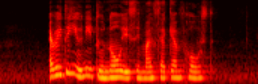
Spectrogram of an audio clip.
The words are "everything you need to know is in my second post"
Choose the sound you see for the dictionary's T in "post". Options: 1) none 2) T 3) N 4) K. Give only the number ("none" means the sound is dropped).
2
